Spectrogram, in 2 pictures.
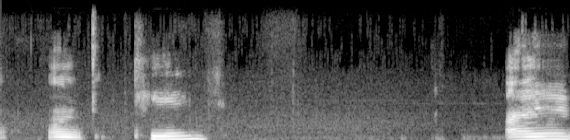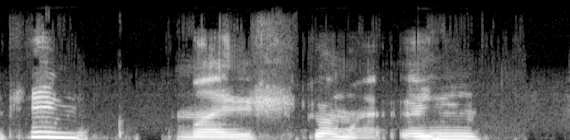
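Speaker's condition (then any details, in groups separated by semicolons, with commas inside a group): Cerebral palsy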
